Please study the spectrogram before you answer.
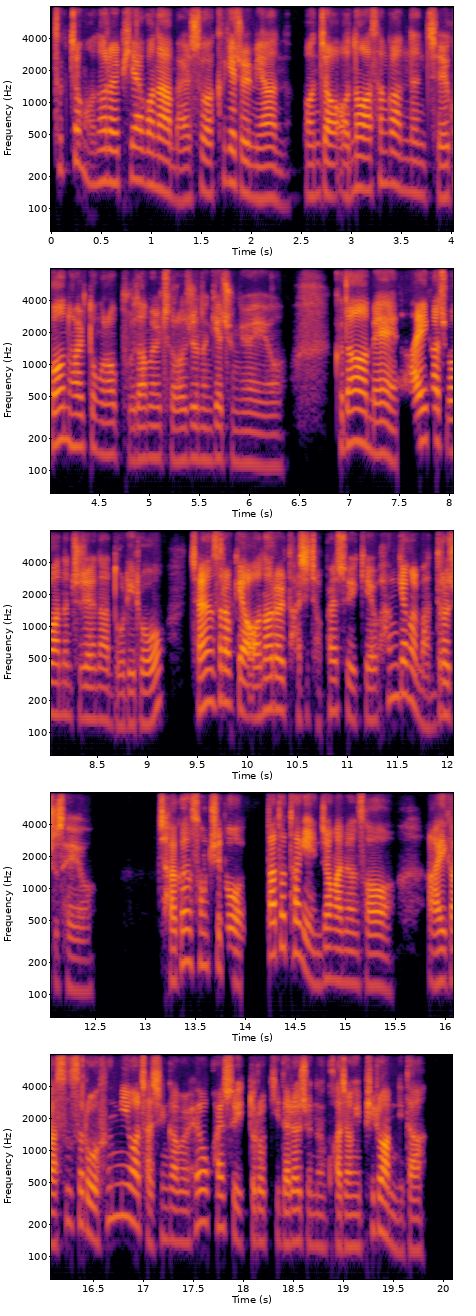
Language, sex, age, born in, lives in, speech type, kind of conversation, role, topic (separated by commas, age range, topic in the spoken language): Korean, male, 25-29, South Korea, Japan, read, expert-assistant, expert, 어릴 때부터 여러 언어를 배우는 것이 삶에 어떤 긍정적인 변화와 어려움을 줄 수 있을까요?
